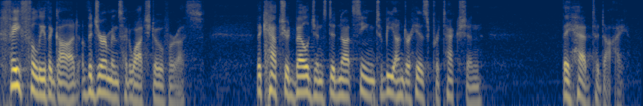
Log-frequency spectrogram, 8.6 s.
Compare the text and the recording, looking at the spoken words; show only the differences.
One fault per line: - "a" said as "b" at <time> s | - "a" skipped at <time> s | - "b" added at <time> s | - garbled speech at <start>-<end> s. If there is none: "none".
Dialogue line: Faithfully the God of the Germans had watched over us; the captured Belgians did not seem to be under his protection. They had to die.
none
